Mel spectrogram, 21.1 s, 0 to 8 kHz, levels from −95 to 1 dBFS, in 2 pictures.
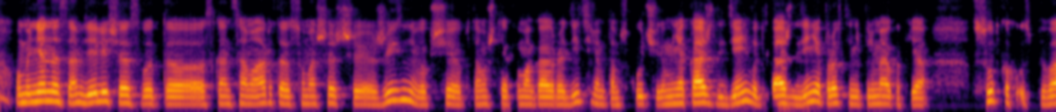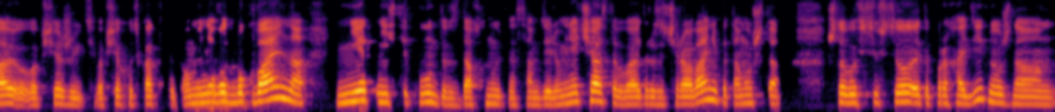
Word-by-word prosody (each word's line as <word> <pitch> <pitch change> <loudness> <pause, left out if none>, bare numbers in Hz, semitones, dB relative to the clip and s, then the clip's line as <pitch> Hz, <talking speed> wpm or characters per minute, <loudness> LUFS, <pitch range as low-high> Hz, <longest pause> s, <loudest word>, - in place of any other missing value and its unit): у - - -2
меня 195 +4 +4
на 210 -1 +5
самом 180 -2 -2
деле 190 +4 +5
щас 170 -4 +1
вот, 155 -1 -3
а, 150 - +1
с - - -18
конца 160 0 -5
марта 165 +1 -1
сумасшедшая 155 -1 -4
жизнь, 215 +7 -1
вообще, 140 0 -4
потому 145 +1 -8
что 150 0 -7
я - - -5
помогаю 150 0 0
родителям 155 +2 -5
там 140 -1 -6
с 135 - -19
кучей 155 -2 -6
и - - -3
у - - -4
меня 160 +2 -1
каждый 175 -4 +5
день, 175 +9 0
вот 160 -4 -3
каждый 160 -3 +5
день 180 +7 +1
я 200 - +3
просто 170 0 0
не 150 - -4
понимаю, 155 +1 -2
как 140 -2 -13
я 140 -1 -2 0.4
в - - -12
сутках 205 -4 -2
успеваю, 165 +3 +2
э, - - -5
вообще 140 +4 -4
жить, 140 -2 -8
вообще 135 +4 -5
хоть 150 0 -11
как-то. 155 -1 -4
Та 145 - -9
у 155 - -2
меня 180 +3 +2
вот, 195 -1 +6
буквально, 205 +2 +6 0.3
нет 200 +6 +5
ни 190 -1 +1
секунды 180 -2 -4
вздохнуть, 145 +3 -4
на 140 -1 -9
самом 140 +1 -8
деле. 145 +1 -2
У - - -5
меня 180 +4 -2
часто 205 -3 +4
бывает 150 +1 0
разочарование, 155 - +1
потому 165 -1 -5
что, 170 -1 -3 0.5
чтобы 175 -1 0
всё-всё 180 +2 -1
это 170 -1 +3
проходить, 165 +7 -3
нужно 155 -6 -3
160 Hz, 195 wpm, -23 LUFS, 150-180 Hz, 0.5 s, вот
